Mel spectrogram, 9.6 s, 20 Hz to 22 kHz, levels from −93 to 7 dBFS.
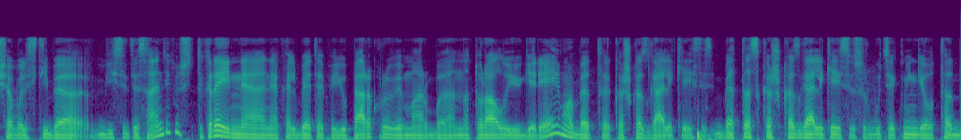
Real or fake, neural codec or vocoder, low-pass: real; none; 7.2 kHz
